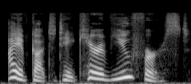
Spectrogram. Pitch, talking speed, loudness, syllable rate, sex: 225 Hz, 280 wpm, -15 LUFS, 5.2 syllables/s, female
